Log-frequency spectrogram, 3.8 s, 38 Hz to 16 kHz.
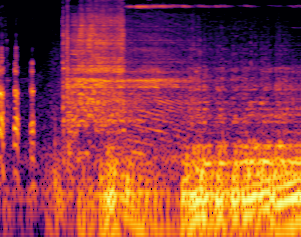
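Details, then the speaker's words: Nissan A31 Cefiro RB20DET with an R34 RB25 Neo turbo swapped on, first start after topping off coolant: short starter bursts, then fires and settles into a steady, even idle; sounds okay while bleeding coolant. "everything seems to be sounding okay we're gonna let it bleed for a little bit get all the bubbles out but as you guys can tell it doesn't sound so bad right now"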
